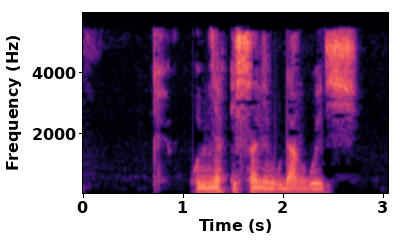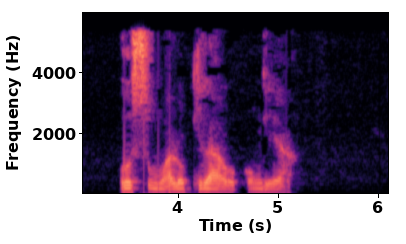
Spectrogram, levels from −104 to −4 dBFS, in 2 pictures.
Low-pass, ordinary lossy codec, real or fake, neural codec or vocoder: 5.4 kHz; MP3, 32 kbps; real; none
